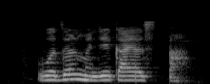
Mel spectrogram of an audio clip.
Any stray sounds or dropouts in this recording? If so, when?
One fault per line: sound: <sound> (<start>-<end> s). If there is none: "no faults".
sound: dropout (1.6-1.7 s)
